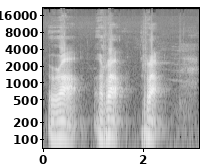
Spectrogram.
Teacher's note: the ra you had to hear some friction sound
